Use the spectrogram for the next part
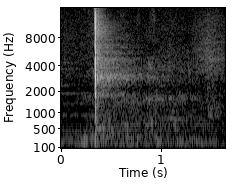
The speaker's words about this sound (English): Oh, that's the bell that says you've got like five.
